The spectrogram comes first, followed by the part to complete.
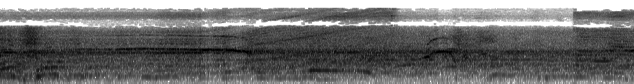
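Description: Riders screaming on a spinning Mondial Top Scan thrill ride: one long held scream, then a shorter one about four seconds in, over crowd voices and fairground music with a rising sweep.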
